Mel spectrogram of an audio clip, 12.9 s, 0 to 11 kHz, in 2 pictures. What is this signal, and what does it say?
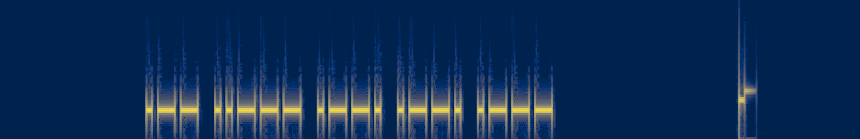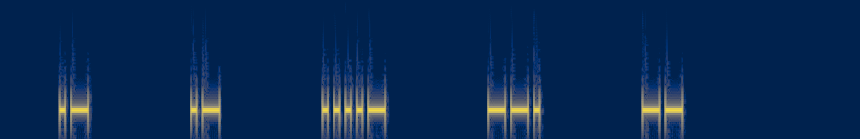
Morse code, heard as a keyed tone, about 28 wpm, spaced as for 14 wpm, 700 Hz. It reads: W2PPJ AA4GM
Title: USA Call Signs - 5 Characters - 6x Character Spacing - 28wpm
